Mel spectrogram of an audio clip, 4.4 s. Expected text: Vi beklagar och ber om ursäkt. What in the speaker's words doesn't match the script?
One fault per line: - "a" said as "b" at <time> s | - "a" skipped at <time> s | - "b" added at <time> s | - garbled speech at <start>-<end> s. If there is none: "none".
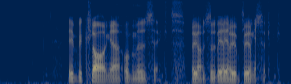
- "ber" skipped at 1.9 s
- garbled speech at 2.9-4.2 s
